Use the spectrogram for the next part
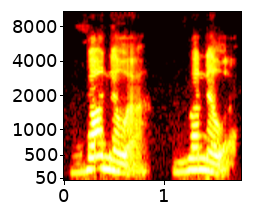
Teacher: so that final vowel sound will be the schwa sound, vanilla, vanilla.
